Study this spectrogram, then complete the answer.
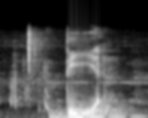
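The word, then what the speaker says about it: día: Em espanhol sempre terá esse som muito parecido com o som que nós temos no Nordeste. Dia. Buenos dias. Buenos dias. Língua no dente. Dias.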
